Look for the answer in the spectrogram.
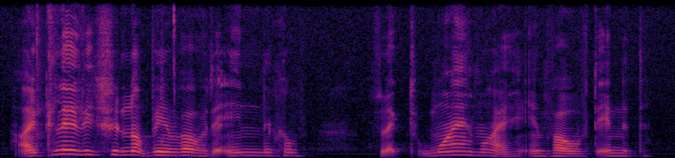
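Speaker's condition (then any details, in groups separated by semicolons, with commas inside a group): Cerebral palsy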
